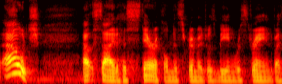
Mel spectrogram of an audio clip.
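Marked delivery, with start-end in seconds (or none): 0.0-0.6 high loud ouch; yelp of pain. A narrator's reading. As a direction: cry out as you fall. Boy falls among cans.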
